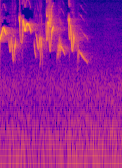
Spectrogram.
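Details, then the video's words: Grey singing finch giving a short twittering phrase of bright slurred notes that ends with a falling whistle. "تغريد ياسمين رصاصي افريقي chanteur "d'Afrique"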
